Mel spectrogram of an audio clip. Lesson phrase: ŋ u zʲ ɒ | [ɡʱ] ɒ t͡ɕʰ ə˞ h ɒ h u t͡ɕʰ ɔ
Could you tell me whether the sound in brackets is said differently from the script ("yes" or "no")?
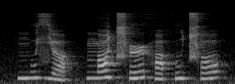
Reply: yes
